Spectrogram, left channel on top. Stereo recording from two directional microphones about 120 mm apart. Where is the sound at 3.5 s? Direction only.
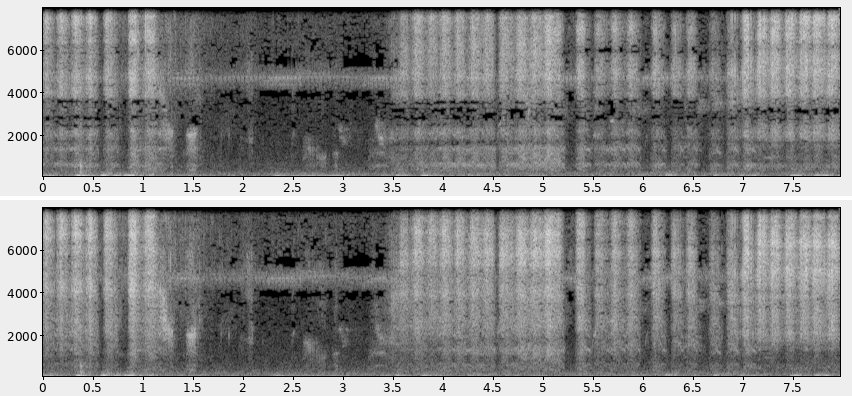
15° right (ahead or behind).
